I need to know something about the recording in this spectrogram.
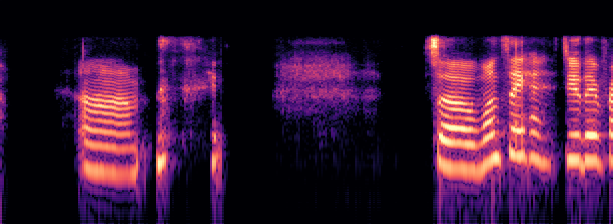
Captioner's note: chuckling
